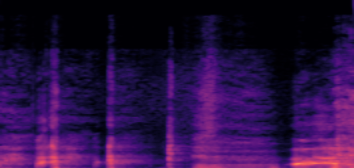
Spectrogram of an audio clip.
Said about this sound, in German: Sorry, ich habe so einen scheiß Husten. Ich muss nicht immer, wenn ich zu fest lache, muss ich husten.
